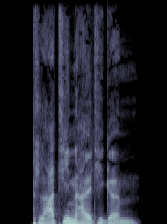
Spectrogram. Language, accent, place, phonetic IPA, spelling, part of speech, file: German, Germany, Berlin, [ˈplaːtiːnˌhaltɪɡəm], platinhaltigem, adjective, De-platinhaltigem.ogg
- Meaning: strong dative masculine/neuter singular of platinhaltig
